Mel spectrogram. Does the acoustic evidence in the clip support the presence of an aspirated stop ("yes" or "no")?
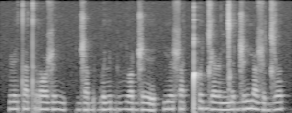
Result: yes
